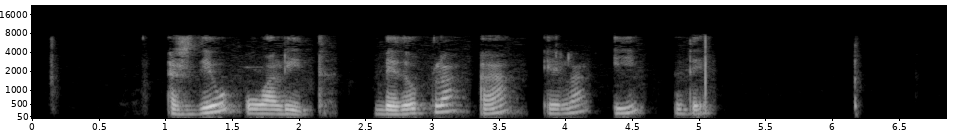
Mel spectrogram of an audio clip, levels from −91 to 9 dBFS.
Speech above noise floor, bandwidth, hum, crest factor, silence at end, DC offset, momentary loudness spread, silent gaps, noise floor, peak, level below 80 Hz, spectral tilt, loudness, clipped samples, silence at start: 67 dB; 7.8 kHz; none; 22 dB; 1.8 s; under 0.1%; 24 LU; none; -88 dBFS; -2 dBFS; -66 dBFS; -6 dB/octave; -23 LUFS; under 0.1%; 1 s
